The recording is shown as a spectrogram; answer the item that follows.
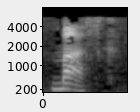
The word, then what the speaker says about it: Musk: Yeah, Musk.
